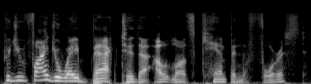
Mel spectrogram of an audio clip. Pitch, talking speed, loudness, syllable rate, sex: 130 Hz, 250 wpm, -21 LUFS, 5.0 syllables/s, male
